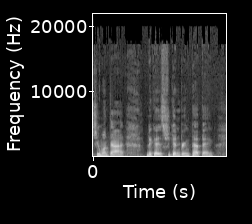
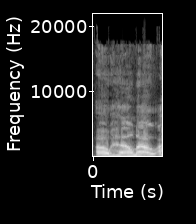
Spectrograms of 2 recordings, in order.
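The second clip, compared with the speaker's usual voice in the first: drawn-out, loud, disgusted grandpa; loud slow hell no; 4 semitones higher, 8 dB louder, slower than usual. Retold or imitated. Retelling grandpa catching the ghost in his car, drawn-out loud refusal. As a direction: stretch it out loud and fed up.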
